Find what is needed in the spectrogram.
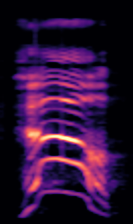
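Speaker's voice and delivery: high, loud desperate yell; cry for help. A narrator's reading. Witch calls for rescue, screaming high and loud. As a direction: scream for help as the dragon nears. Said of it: "cried the witch".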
